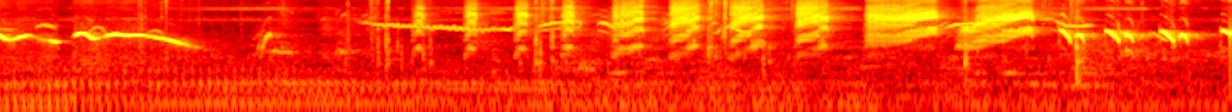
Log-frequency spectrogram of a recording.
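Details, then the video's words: Chinese hwamei from a Vietnamese bird trader opens with wavering whistles, then a long thin descending note, followed by bursts of harsh, noisy rasping sounds and short closing whistles. "Họa Mi Dáng Dấp Bóng Bộ Đẹp, Hót Tốt Giọng Hay"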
